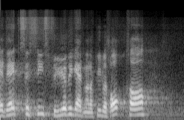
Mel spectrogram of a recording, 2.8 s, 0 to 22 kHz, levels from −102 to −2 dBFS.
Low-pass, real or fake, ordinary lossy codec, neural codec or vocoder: 14.4 kHz; fake; Opus, 16 kbps; codec, 32 kHz, 1.9 kbps, SNAC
